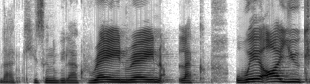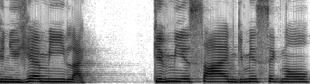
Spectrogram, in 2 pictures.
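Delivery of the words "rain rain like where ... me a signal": furious, angry, high-pitched screaming shouts. Playing an angry character screaming for a lost friend on deck: screaming in anger. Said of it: "he's gonna start screaming for Rain".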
